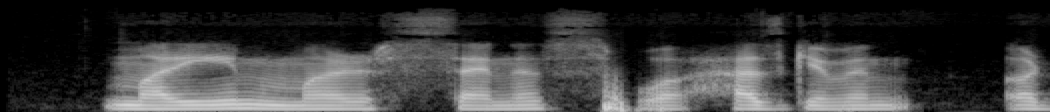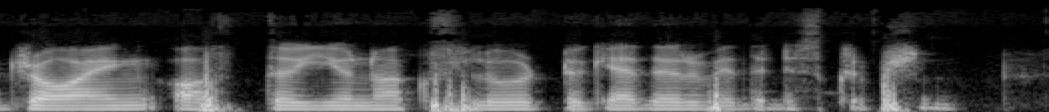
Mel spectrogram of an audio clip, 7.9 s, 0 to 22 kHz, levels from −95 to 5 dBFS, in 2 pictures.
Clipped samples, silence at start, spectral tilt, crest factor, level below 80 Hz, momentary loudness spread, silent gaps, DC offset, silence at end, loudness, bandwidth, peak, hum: under 0.1%; 0.4 s; -8 dB/octave; 18 dB; -40 dBFS; 8 LU; none; under 0.1%; 0.35 s; -20 LUFS; 12 kHz; -2 dBFS; none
